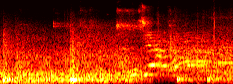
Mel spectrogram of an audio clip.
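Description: A basketball bouncing on the court, with one sharp bounce standing out about a second in, over a steady murmur of voices from the crowd.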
